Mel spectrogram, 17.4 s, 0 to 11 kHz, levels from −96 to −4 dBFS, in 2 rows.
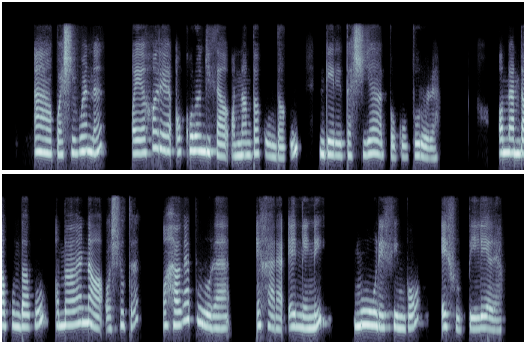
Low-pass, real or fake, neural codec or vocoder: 7.2 kHz; fake; codec, 16 kHz, 1 kbps, X-Codec, HuBERT features, trained on balanced general audio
